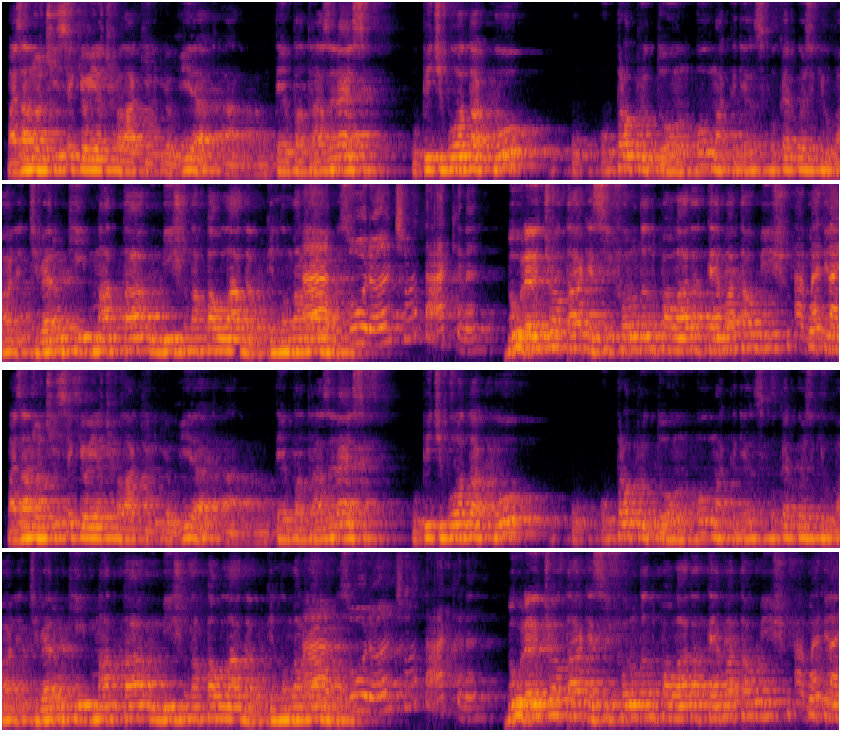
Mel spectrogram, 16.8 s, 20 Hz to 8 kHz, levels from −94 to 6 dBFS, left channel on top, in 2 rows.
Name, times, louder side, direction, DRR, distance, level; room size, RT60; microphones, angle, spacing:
voice 1, 0.0-3.8 4.1-5.3 5.7-11.8 13.4-16.7, left 1 dB, 20° left, 2 dB, 4.5 m, -26 dB
voice 2, 11.4-13.2 16.3-16.7, left 4 dB, 80° left, 7 dB, 3.3 m, -29 dB
28.0 x 27.0 x 7.7 m, 0.86 s
head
